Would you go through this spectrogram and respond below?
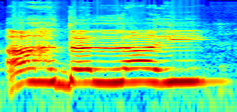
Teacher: एक तो उसने आइन को अलिफ बना दिया, दूसरा अल्लाह के नाम को बारीक पढ़ा। आइन को आइन ही पढ़ सकते हैं और आइन का मखरज क्या होता है, आ, आइन ज़बर आह, तो हम इसको पढ़ेंगे आह।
